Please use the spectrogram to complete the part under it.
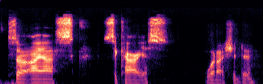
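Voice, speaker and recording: A man's voice: mid-range voice, little pitch movement, unhurried, creaky, very noisy. A man playing a tabletop game, talking bluntly and swearing casually. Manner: blunt, profane. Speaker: player.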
